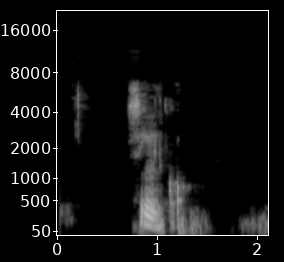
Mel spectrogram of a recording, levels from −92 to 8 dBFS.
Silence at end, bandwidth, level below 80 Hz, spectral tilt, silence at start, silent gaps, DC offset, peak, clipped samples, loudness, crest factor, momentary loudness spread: 0 s; 7.4 kHz; -54 dBFS; -5 dB/octave; 0.7 s; 1.63-1.74 s; under 0.1%; -12 dBFS; under 0.1%; -28 LUFS; 20 dB; 18 LU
